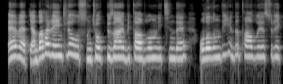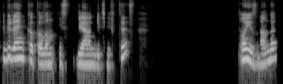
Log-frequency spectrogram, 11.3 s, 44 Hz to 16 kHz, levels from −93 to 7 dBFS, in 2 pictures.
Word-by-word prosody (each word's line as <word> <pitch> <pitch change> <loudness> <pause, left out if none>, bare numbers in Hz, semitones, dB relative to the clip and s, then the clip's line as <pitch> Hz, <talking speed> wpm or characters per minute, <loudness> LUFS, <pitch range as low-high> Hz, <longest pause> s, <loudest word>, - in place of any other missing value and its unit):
Evet, 280 -2 +4
yani 220 +2 +3
daha 330 +7 +7
renkli 330 +1 +2
olsun 315 -6 -1
çok 280 +1 0
güzel 290 -1 +3
bir 275 -1 -6
tablonun 275 0 +4
içinde 275 +1 -3 0.2
olalım 275 +3 +2
değil 335 -2 -7
de 335 -3 -6
tabloya 300 -1 0
sürekli 295 -3 -8
bir 285 0 -5
renk 275 0 -1
katalım 185 -6 -7
isteyen 180 -1 -6
bir 170 -1 -11
çiftiz. 175 - -11 2.1
O 250 - -2
yüzden 200 -3 -5
de 255 +1 -5
275 Hz, 125 wpm, -21 LUFS, 240-300 Hz, 2.1 s, daha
